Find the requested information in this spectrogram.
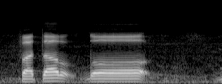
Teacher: با مشدد ہے اور یہ با حرف قلقلہ میں سے بھی ہے، اسے جماؤں کے ساتھ پڑھیں گے۔ فترضی ضاد یہ حرف مستعلیہ میں سے ہے، اسے بھی پر کر کے پڑھیں گے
